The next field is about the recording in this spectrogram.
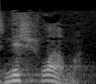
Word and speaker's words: nishlam: Finished in Hebrew is nishlam. Notice shalom. It's the passive of, it's peace. It's literally, or peace is made. Nishlam is the Hebrew for finished. I could break it into syllables. Nishalom. It's over.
